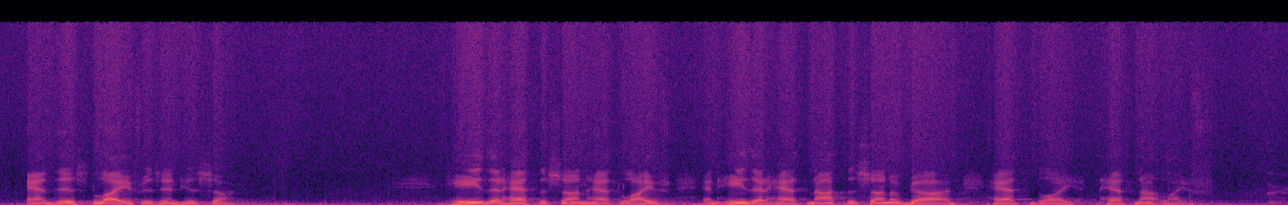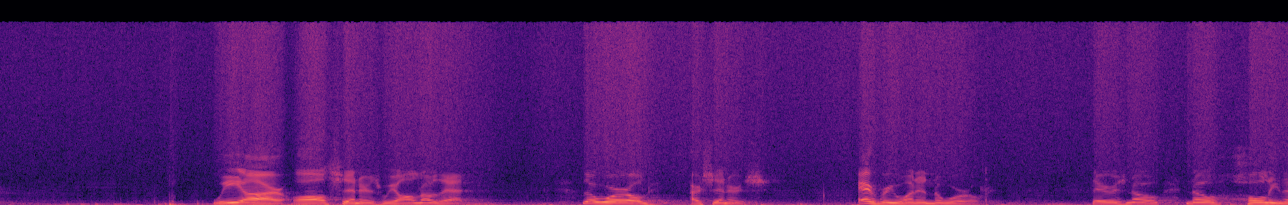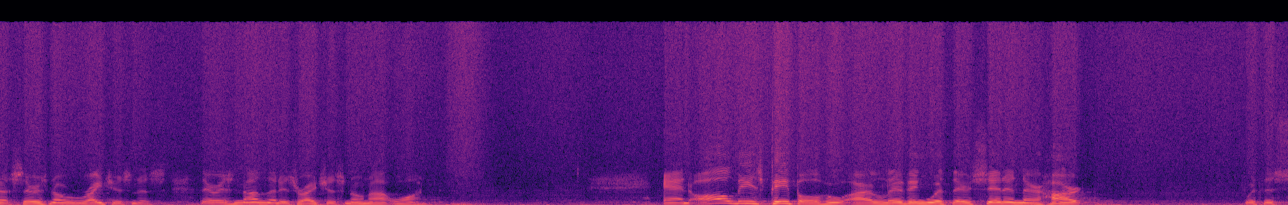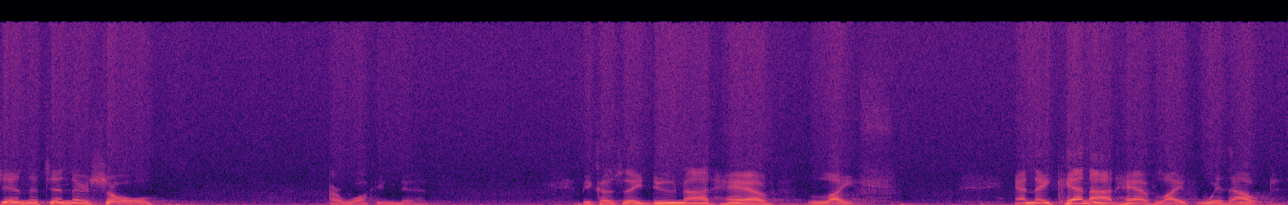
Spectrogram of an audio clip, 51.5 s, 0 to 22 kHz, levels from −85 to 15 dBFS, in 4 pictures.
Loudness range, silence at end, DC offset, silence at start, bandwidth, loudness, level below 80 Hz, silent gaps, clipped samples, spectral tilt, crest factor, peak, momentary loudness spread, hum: 10 LU; 0 s; under 0.1%; 0 s; over 20 kHz; -22 LUFS; -42 dBFS; none; under 0.1%; -6 dB/octave; 20 dB; -4 dBFS; 20 LU; none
